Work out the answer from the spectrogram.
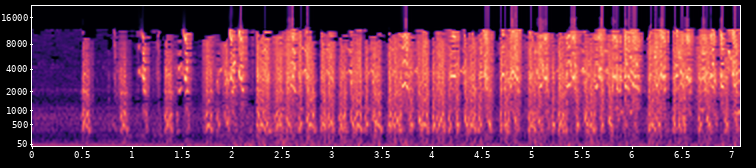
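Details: Two Peregrine falcons giving loud, harsh, grating aggressive calls in a rapid, nearly continuous series of about three per second while fighting on a grating, then falling together with talons locked; at 06:47 on 3 April 2012, at a water tower.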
